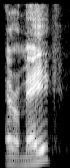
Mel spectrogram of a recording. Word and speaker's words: Aramaic: how do you say it in English? Aramaic, there you go. I know in Spanish it's Arameo.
